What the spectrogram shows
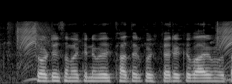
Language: Bhojpuri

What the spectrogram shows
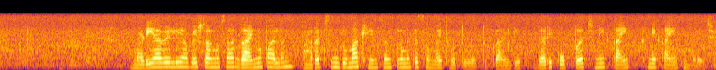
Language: Gujarati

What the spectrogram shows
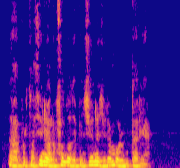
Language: Spanish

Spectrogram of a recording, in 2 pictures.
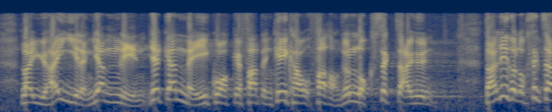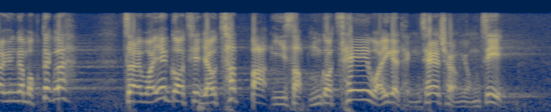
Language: Cantonese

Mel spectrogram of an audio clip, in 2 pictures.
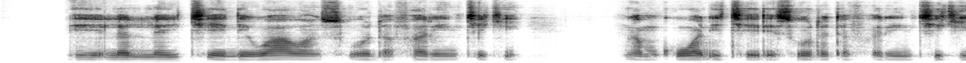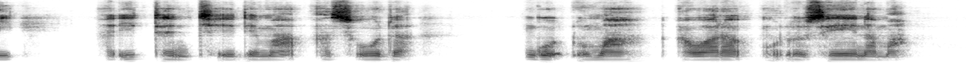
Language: Fula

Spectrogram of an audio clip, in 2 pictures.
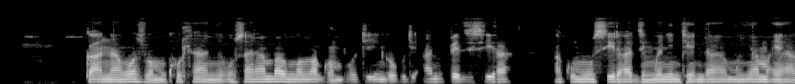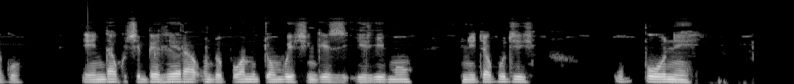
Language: Ndau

